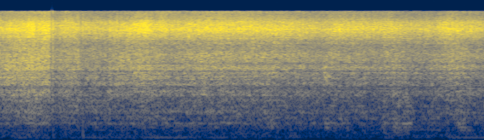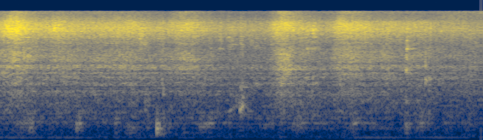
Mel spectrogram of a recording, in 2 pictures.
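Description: Water poured into a sizzling pan of spice paste with chili powder and a little sugar for an omelette curry sets off a steady, loud broadband hiss with faint scraping underneath, and no voices.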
